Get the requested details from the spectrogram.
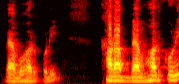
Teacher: জফলা প্রথম বর্ণে থাকলে উচ্চারণের সময় সেটা কি হয়ে যায়, আকার হয়ে যায়।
